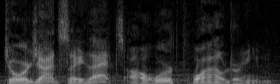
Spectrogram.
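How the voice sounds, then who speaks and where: Hearty prairie settler, wildly swooping voice. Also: male voice, medium pitch, sing-song, slow pace, soft background music. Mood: practical, approving. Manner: folksy, hearty, plainspoken. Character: hearty, practical prairie settler, older friend. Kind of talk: radio drama acting.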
